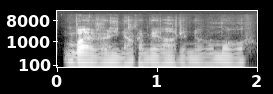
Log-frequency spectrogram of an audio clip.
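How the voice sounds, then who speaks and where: A man's voice: sits low, monotone, quick pace, no echo, highs cut off. A man giving casual game playthrough commentary, thinking aloud and correcting himself as he goes. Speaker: game streamer.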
